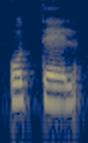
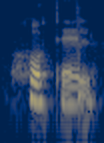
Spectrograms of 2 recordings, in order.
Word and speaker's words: hotel: The other rule is don't pronounce the H. So this I have is o, not ho, and this word is hotel, not hotel.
